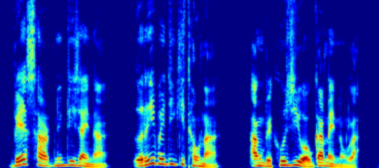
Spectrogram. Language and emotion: Bodo, disgusted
